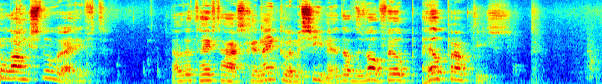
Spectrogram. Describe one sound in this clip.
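A middle-aged man talks calmly and close up into a microphone.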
